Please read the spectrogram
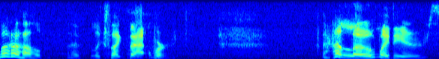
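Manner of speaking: grinning sickeningly while speaking. An unnoticed woman stands up and greets the group, speaking with a sickening grin. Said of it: "She smiles a a sickening grin".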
